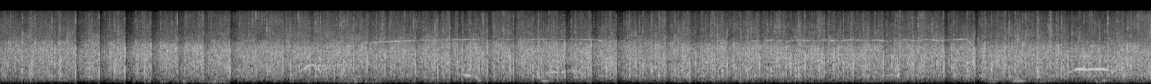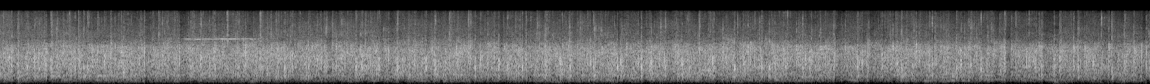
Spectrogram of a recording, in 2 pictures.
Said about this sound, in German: Wunderbar, ja, nochmal riesenfetten Applaus für euch beide.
